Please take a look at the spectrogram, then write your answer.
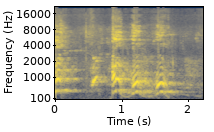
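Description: A big dog barks in several short, loud bursts with whimpering, whiny pitch slides between them, close by and heard without speech.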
